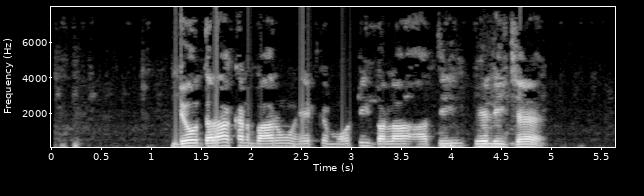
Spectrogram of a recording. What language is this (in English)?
Od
